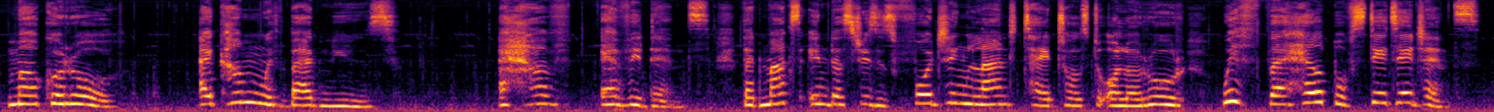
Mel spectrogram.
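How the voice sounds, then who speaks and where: A woman's voice: sits high, slow, a little hiss or hum. A young woman playing a determined activist who speaks firmly and earnestly, also narrating her own journal. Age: young adult. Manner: firm, earnest.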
